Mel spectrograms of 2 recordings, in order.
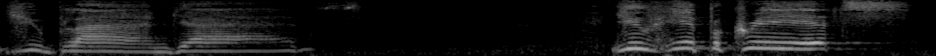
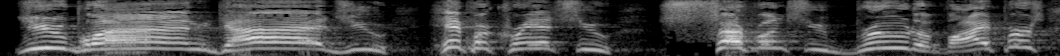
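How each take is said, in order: First: Much softer, slow timid rebuke; meek mild rebuke. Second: Higher, louder, slow thundering rebuke; fierce shout. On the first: Preacher showing the wrong soft way Jesus spoke, meek and quiet. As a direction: say it meekly, barely above a breath. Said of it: "I can't picture him saying". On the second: Jesus rebuking Pharisees as the preacher hears it, fierce shout. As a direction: hurl each insult like a blow. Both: Shown as a demonstration.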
